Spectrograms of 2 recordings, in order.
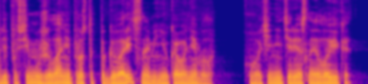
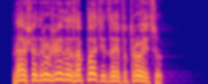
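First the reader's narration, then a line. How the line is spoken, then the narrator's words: Shrill straining shout. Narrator (Russian): надрывался визгливый голос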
